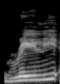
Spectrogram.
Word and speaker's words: really: Lembrando que a pronúncia do really é sempre com o R lá pra dentro.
